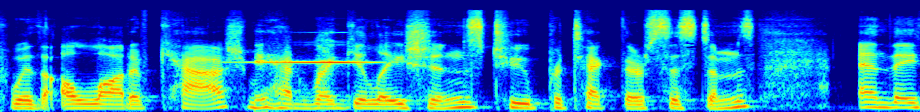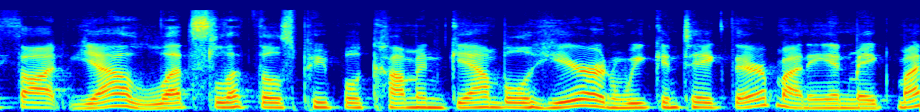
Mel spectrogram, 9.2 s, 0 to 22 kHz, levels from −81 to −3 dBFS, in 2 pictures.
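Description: Loudspeaker feedback squeal runs from 1.04 to 2.14 s, between "with a lot of" and "to protect their". The microphone's loop gain exceeds one at 2.2 kHz, so a pure tone swells over about a second to about 5 dB above the speech.

A skip ahead at 1.27 s drops about 300 ms of audio, and playback jumps straight to later material with no gap or fill.

A jitter buffer speed-up runs from 4.14 to 4.96 s, just before "yeah let's let those". The receiver trims around 70 ms of pitch periods, so the speech runs 7% faster at the same pitch and sounds hurried.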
